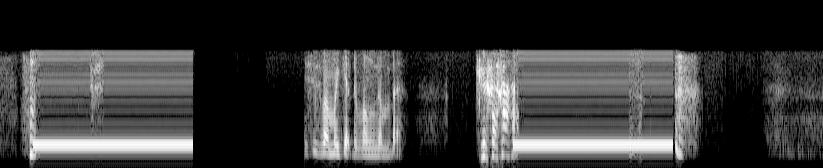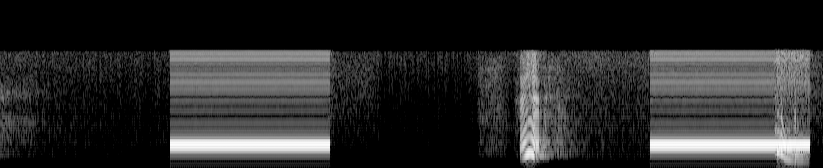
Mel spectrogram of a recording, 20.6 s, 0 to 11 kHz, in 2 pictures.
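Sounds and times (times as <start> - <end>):
outgoing phone call ringing tone: 0.4 - 2.4, 6.5 - 8.4, 12.4 - 14.4, 18.4 - 20.4
speech: 4.0 - 5.2, 6.0 - 6.7.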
